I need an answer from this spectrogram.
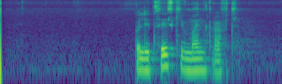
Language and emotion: Russian, neutral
